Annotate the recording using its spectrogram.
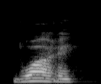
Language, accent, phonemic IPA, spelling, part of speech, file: French, Canada, /bwa.ʁe/, boirez, verb, LL-Q150 (fra)-boirez.wav
- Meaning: second-person plural future of boire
